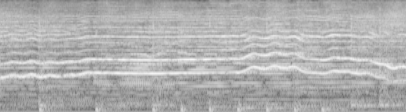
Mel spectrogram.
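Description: Live gospel band: one long held melody note with vibrato that sways and slides down near the end, over a steady drum beat.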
